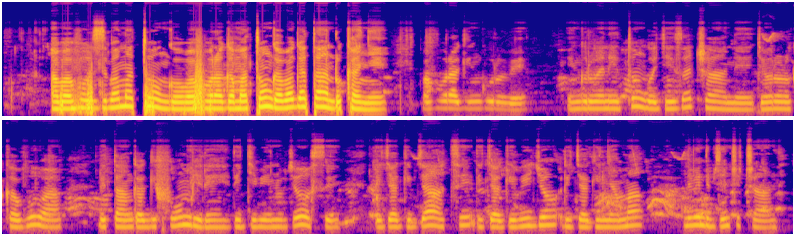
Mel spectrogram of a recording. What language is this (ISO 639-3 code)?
kin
